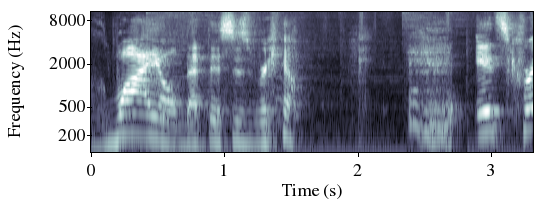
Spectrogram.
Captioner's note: giggles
